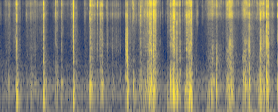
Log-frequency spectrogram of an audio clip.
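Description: Long nails pluck and scratch the loose fibers of a flat, brown, coarse coir fiber mat. The result is a run of dry, bright rasps and crackly tearing sounds with a low rustle under them, each stroke stopping short with no ring. The scratches start as sparse, separate sharp strokes and become a denser, louder scraping in the second half.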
